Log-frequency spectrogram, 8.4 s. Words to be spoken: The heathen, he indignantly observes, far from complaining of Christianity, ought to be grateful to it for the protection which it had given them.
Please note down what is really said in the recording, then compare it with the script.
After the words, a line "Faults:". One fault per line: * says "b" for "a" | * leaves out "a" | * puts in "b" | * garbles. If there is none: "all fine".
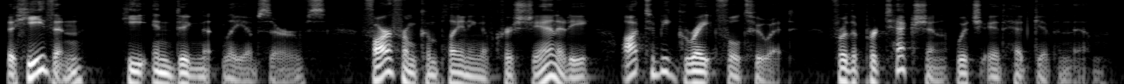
The heathen, he indignantly observes, far from complaining of Christianity, ought to be grateful to it for the protection which it had given them.
Faults:
all fine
